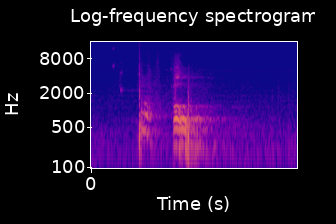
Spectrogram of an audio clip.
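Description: A tennis serve: a sharp racket strike on the ball about a second in, followed about two-thirds of a second later by a louder short called word, the automated line-call voice calling the serve a fault.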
